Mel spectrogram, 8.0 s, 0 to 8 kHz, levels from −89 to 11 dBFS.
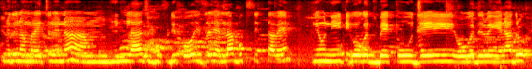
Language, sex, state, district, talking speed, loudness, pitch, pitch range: Kannada, female, Karnataka, Raichur, 130 wpm, -13 LUFS, 240 Hz, 230-250 Hz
